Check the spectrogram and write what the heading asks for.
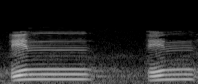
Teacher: İxfa zamanı dil ucunu məxrəcə toxundurmuruq. Məxrəc də damaqdır. Damağa yaxın bir məsafədə saxlayırıq və səsi veririk buna. İxfa buna deyilir.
